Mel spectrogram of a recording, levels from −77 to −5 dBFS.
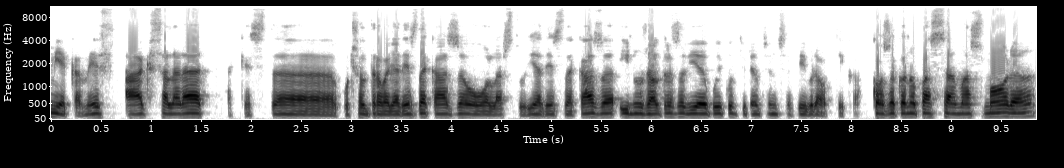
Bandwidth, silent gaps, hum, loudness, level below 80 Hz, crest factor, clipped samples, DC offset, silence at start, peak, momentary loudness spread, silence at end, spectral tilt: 10.5 kHz; none; none; -15 LUFS; -56 dBFS; 14 dB; 0.3%; under 0.1%; 0 s; 0 dBFS; 9 LU; 0 s; -7.5 dB/octave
